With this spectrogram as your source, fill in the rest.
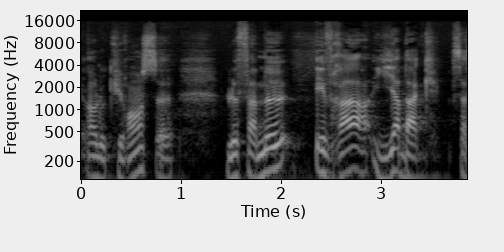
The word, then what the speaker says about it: Jabach: considérable, qui est en l'occurrence le fameux Évrard Jabach. Ça s'écrit J-A-B-A-C-H.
